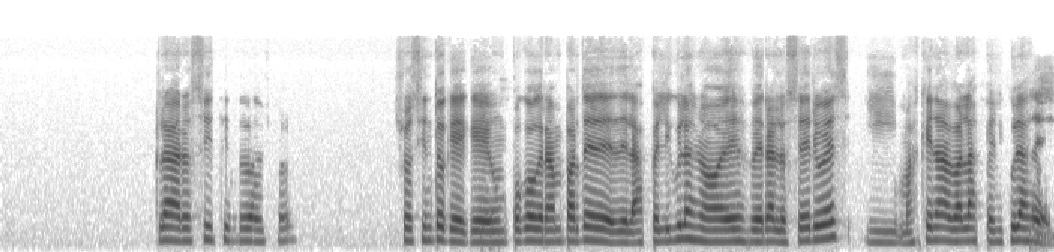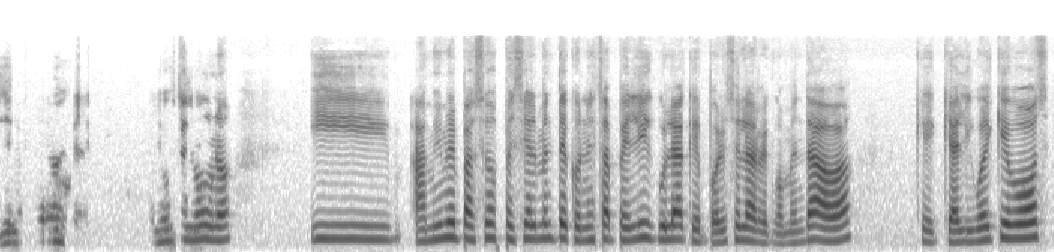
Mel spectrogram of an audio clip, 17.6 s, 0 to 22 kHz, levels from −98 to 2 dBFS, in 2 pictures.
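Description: A speech clip with speech suppressed in double talk from 8.69 to 9.59 s and again from 10.0 to 10.47 s. The level falls steeply, by about 30 dB and then about 25 dB, likely because an echo canceller ducked the talker while the far side spoke. On a waveform these show as sudden pinched gaps, and a spectrogram shows the upper bands thinning out. At 8.71 to 8.79 s the other side's voice leaks through, a fragment about 20 dB below the speech. It is likely residual loudspeaker echo that the canceller missed, and it appears as a faint, separate harmonic trace under the gap.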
